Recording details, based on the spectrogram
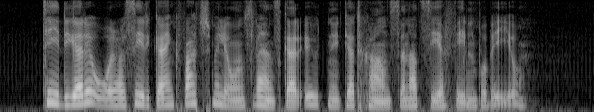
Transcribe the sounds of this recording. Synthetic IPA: t̪ʰiːd̪ɪɡaɾəoːɾhaʂɪɾkaɛnkʰv̥aʈʂmɪljuːnsvɛnskaɾʔʉ̟ːt̪nʏt̪jat̪ɧansənat̪seːfɪlmpʰɔbḭːʊ̰

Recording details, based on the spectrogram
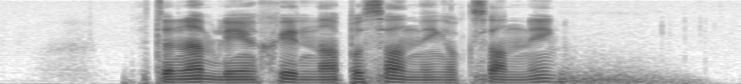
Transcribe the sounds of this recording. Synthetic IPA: d̪̥ɛt̪ːaæːɳɛmlɪɡənɧɪlnad̪̚pʰɔsanːɪŋɔksanːɪŋ

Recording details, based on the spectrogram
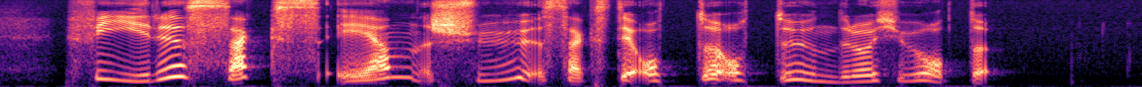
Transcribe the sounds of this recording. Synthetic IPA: fiːɾəsɛkseːnʂʉːsɛ̰kst̪ɪʔɔt̪ːəʔɔt̪ːəhʉnd̪ɾəoːçʉːəɔt̪ːə

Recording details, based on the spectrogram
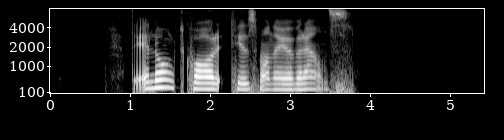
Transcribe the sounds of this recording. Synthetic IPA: d̪̥ɛ̰ʔæɭɔŋt̪kʰvɑːɾt̪ʰɪlsmanæɾøːvəɾɛns

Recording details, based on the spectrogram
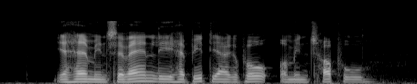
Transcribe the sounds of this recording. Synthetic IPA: jɑ̈ɪɦæð̩ˠminseʋæ̰nliəɦæb̥id̥jɑ̈ɡ̥əpʰɔ̽ɒ̽mint͡sʰɒ̽b̥huː

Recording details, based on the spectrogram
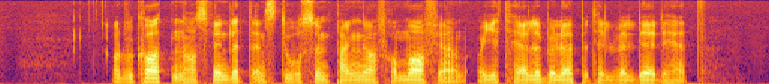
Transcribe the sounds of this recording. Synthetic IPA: ɑd̪ʋʊkʰɑːt̪n̩hɑːsʋɪnd̪ət̪ḛːnst̪uːʁsʉmpʰɛŋəfʁɑ̰ːmɑːfɪə̰no̰ːjɪt̪heːləbəløːpət̪ʰɪlʋɛld̪eːd̪ɪhḛːt̪

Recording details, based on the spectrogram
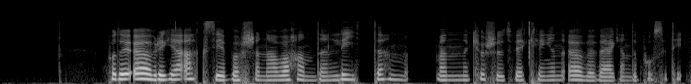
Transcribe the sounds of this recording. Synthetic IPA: pʰɔd̪ɛʔøːvɾɪɡaʔaksɪəbœʂːəɳavaɾhand̪ənliːt̪ən | mɛnkʰʉːʂʉ̟ːt̪vɛkʰlɪŋənøːvəɾvɛːɡand̪əpʰʊsɪt̪ʰḭːv

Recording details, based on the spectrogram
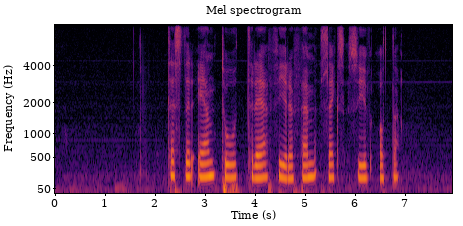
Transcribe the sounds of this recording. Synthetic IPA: t̪ʰɛst̪əɾeːnt̪ʰuːt̪ʰɾeːfiːɾəfɛmsɛkssyːʋɔt̪ə

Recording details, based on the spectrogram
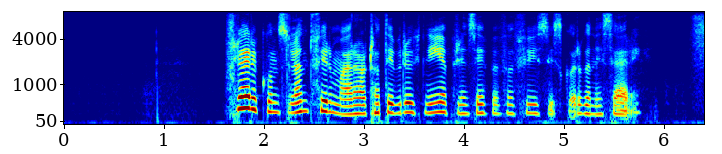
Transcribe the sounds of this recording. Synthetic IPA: fleːɾəkʰʊnsʉlɛnt̪fɪɾmɑɾhɑːʈʰɑt̪iːbɾʉːkt̪nyːəpʰɾɪnsɪpəfɔfyːsɪ̰skɔ̰ɾɡɑnɪsḛːɾɪ̰ŋ

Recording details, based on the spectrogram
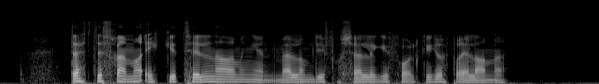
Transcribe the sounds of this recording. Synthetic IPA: d̪̥ɛt̪ʰəfʁɛməʁʔɪkət̪ʰɪlnæʁmɪŋənmɛlɔmd̪iːfɔʁʃɛlɪɡəfɔlkəɡʁʉpəʁiːlɑnə

